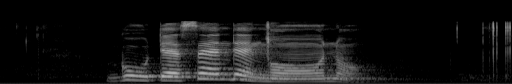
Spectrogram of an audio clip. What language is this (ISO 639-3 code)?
ssw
